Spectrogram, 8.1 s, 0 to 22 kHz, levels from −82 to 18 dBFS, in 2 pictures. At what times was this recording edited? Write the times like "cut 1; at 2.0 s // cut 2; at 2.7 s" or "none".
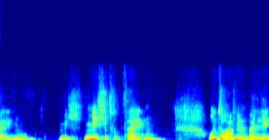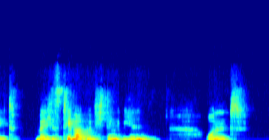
cut 1; at 1.6 s // cut 2; at 3.5 s // cut 3; at 5.8 s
